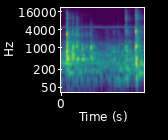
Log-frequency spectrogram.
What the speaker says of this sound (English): So here I'm going to type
